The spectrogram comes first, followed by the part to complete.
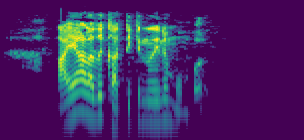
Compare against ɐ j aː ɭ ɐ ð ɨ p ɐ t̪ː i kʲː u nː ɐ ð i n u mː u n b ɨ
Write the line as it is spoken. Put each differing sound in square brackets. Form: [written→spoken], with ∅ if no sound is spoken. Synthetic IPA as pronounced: ɐ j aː ɭ ɐ ð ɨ [p→k] ɐ t̪ː i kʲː u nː ɐ ð i n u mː u [n→m] b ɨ

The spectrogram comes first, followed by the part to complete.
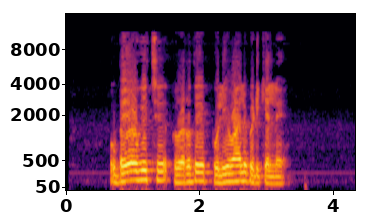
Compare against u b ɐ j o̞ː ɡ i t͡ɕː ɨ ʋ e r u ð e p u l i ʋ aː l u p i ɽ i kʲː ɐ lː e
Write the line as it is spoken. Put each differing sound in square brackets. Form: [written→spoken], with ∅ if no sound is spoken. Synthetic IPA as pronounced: u b ɐ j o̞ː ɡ i t͡ɕː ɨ ʋ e r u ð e p u l i ʋ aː l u p i ɽ i kʲː ɐ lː e

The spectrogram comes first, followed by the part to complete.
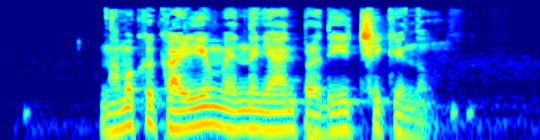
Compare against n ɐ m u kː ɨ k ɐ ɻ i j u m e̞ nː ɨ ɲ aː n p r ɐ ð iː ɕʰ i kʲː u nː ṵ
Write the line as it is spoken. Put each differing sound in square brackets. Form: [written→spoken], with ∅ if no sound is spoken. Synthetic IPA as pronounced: n ɐ m u kː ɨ k ɐ ɻ i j u m e̞ nː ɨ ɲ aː n p r ɐ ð iː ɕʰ i kʲː u nː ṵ

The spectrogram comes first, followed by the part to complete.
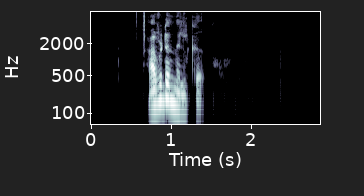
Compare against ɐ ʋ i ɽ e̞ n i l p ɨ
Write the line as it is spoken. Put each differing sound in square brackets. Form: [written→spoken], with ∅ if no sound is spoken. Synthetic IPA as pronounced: ɐ ʋ i ɽ e̞ n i l [p→k] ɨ

